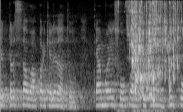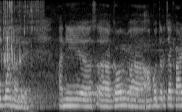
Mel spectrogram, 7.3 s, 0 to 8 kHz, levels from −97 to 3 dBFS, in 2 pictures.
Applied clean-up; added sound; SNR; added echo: none; Liquid; -4 dB; none.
